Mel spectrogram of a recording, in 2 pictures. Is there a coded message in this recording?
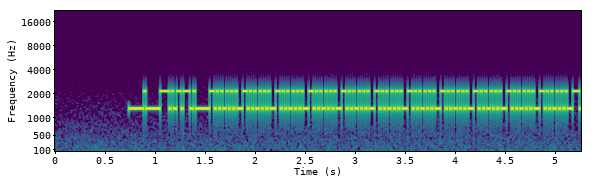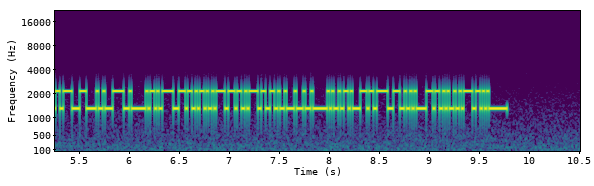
Yes: RTTY (45.45 baud, 850 Hz shift) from 0.7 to 9.8 s, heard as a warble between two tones, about 1750 Hz centre. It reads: RYRYRYRYRYRYRYRYRYRYRY OM5DT DE EI1FG TNX FER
